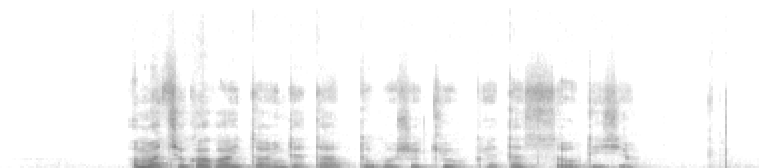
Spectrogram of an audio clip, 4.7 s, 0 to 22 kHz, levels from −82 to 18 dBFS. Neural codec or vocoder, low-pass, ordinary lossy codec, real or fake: vocoder, 44.1 kHz, 128 mel bands, Pupu-Vocoder; none; none; fake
